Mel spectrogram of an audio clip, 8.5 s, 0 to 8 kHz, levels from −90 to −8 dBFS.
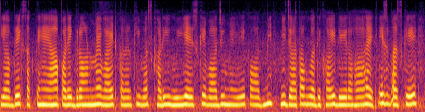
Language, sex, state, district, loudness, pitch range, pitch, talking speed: Hindi, female, Uttarakhand, Tehri Garhwal, -14 LUFS, 200-220 Hz, 205 Hz, 230 wpm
